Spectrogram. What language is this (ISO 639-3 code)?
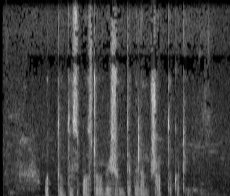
ben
